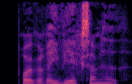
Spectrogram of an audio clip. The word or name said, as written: bryggeri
